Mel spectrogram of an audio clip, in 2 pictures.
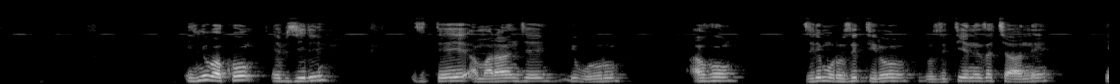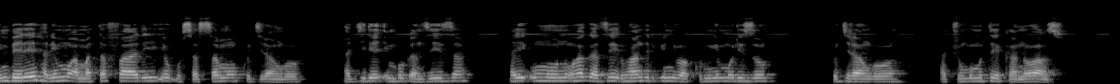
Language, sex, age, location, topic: Kinyarwanda, male, 25-35, Huye, health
